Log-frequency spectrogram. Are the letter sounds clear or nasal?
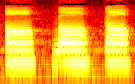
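nasal. The syllables are voiced through the nose. The speaker calls it wrong. "Jadi bukan"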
